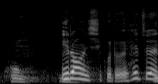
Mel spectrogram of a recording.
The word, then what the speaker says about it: 홍: 예를 들면 이홍열 사회자님 하면 오라는 모음은 원순 모음이에요. 그래서 입술 순자 둥글 원자 원순 입술을 둥그렇게 해서 홍 홍. 이런 식으로 해줘야 네, 되는데 홍.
